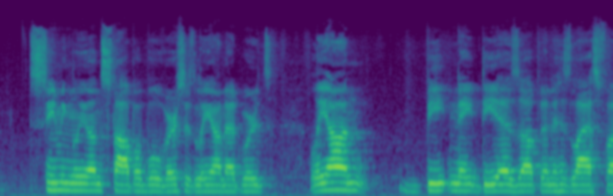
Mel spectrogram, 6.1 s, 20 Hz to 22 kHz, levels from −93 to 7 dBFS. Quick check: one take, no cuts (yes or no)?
yes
